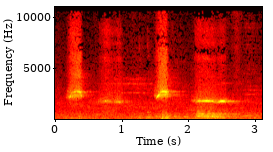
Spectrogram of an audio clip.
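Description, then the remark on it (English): Someone whistles short, high chirps in imitation of a small pet bird from a pet shop after a nice breakfast, four bright tweets in an uneven rhythm, the last one drawn out and wavering, with no speech. “He was going, chirp, chirp, chirp, chirp, chirp, chirp.”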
